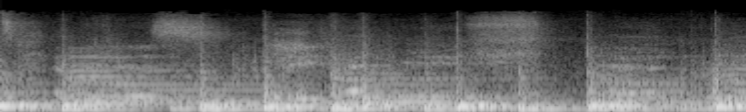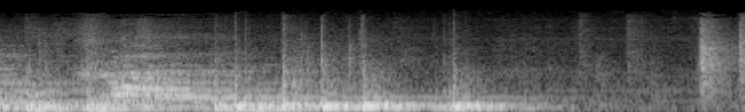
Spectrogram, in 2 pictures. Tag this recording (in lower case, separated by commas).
music, musical instrument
